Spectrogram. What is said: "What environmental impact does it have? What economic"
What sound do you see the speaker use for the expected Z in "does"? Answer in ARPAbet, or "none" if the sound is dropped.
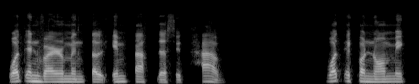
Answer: S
